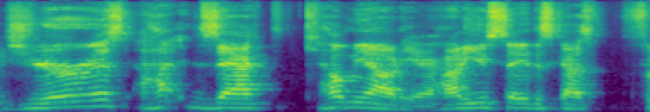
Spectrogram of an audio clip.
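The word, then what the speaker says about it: Jeurys: It's like Juris. Zach, help me out here. How do you say this guy's Familia? Juris.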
